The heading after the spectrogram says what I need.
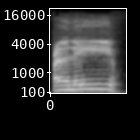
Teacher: لام کے بعد یا ساکن ہے تو اس کو ایک الف کی مقدار کھینچ کر پڑھا جائے گا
